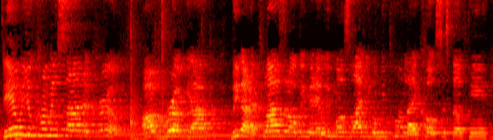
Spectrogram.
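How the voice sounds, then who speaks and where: A woman's voice: high voice, fast. A woman in her twenties giving a casual, slangy house tour vlog, calling out to viewers and hyping each room. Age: 20s. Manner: hype, slangy, addresses viewers as y'all. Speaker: vlog host. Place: empty house, indoors, bare rooms. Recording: echoey empty rooms with loud music.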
